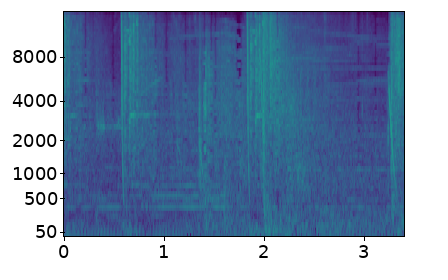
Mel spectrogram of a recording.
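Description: A few sharp, widely spaced gunshots crack out in the video game Mass Effect 3, each a sudden burst standing above a quiet background rumble, with no talk.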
